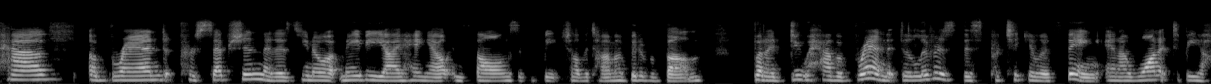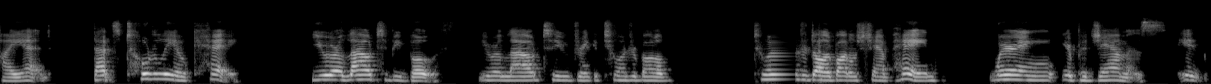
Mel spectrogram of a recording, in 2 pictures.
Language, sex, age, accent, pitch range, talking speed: English, female, 30-49, American, 180-225 Hz, 180 wpm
